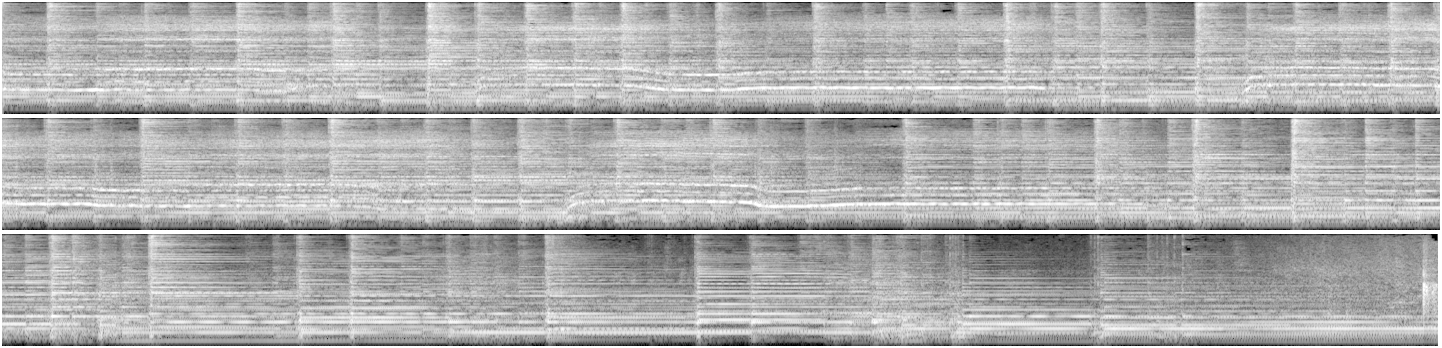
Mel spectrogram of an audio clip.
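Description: Live band music led by strummed acoustic guitar, with a held lead melody line that slides slowly between notes over the first half. Past the middle the melody drops out and the music thins to guitar and a low bass line.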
